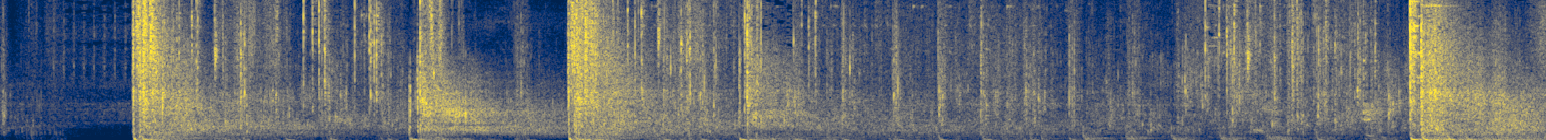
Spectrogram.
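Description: A revolver fires loud shots that echo far off.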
